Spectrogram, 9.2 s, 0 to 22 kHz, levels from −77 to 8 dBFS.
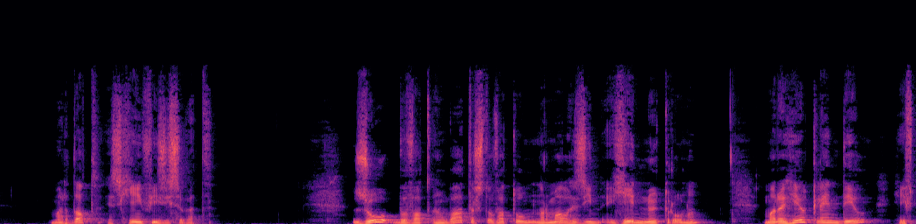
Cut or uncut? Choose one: uncut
